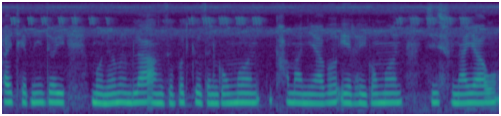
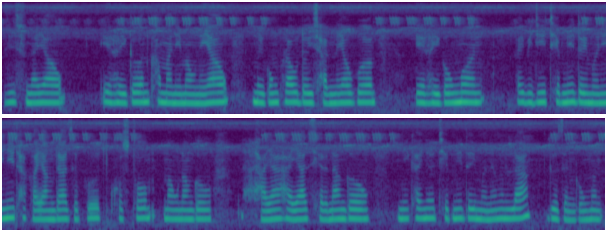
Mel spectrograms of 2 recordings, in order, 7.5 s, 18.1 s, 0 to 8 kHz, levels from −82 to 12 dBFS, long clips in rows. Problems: none marked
